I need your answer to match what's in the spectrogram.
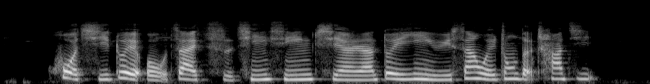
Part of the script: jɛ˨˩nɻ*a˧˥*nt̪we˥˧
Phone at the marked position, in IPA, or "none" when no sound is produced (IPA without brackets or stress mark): a˧˥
